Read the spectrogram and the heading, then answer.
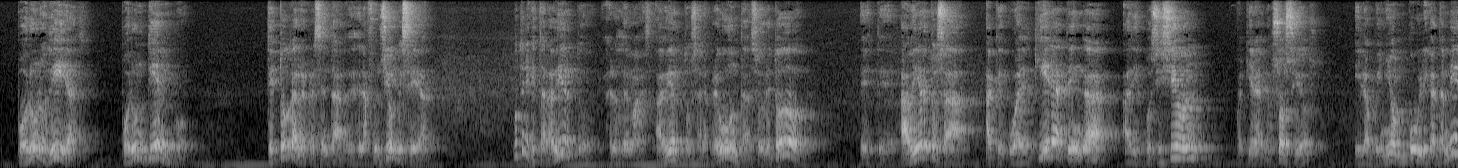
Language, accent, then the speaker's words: Spanish; Cañuelas, Buenos Aires Province, Argentina; yo tengo 60 años vividos en Cañuelas, pues yo nací y estoy acá en Cañuelas desde esa fecha.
